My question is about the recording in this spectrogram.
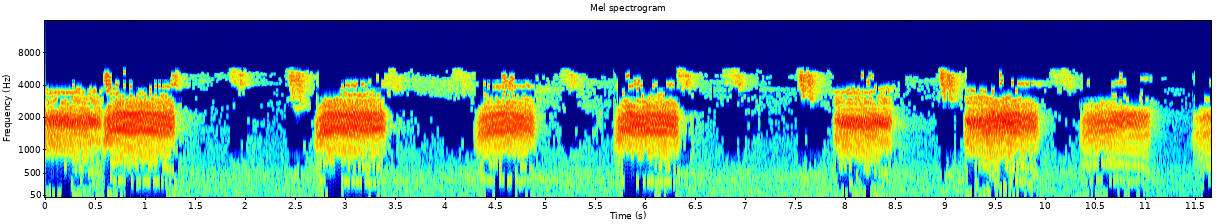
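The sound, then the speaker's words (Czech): Rooks cawing repeatedly at a colony of about 100 nests in the centre of the town of Kralupy nad Vltavou, harsh loud calls coming in quick bursts from several birds, overlapping at times, with no talking. “V současné době je tam kolem 100 hnízd havranů polních.”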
